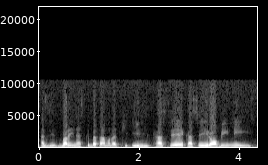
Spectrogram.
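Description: A man's voice: on the high side, breathy edge. A man teaching a grammar lesson, patiently explaining a text and repeating each point in new words. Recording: tinny phone-like recording.

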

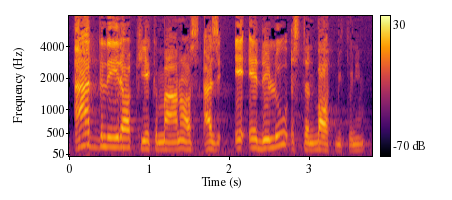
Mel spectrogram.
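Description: A man's voice: a little high, lively intonation, fairly bright tone. A man teaching a grammar class, explaining step by step and repeating each example in a list. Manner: methodical, repeats examples in lists. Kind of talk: classroom lecture.

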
